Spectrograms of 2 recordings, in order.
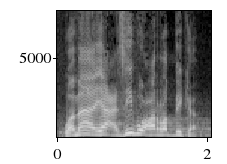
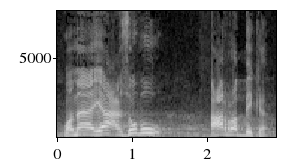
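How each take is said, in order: First: The verb has an i vowel after z. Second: The verb has a u vowel after z.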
